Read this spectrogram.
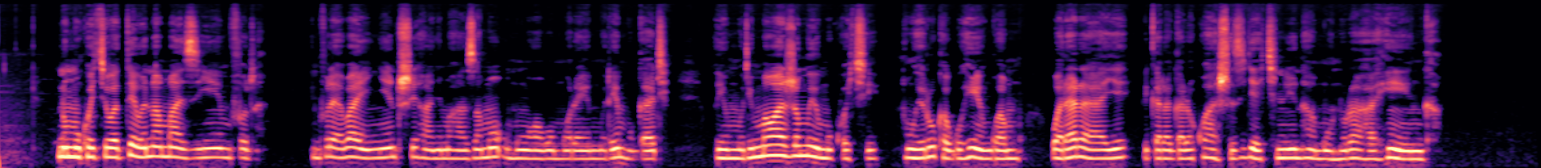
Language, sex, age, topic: Kinyarwanda, female, 18-24, agriculture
